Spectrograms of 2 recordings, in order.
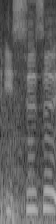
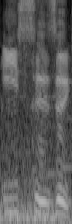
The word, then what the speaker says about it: Isuzu: Rand says Isuza is pronounced Isuzu.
